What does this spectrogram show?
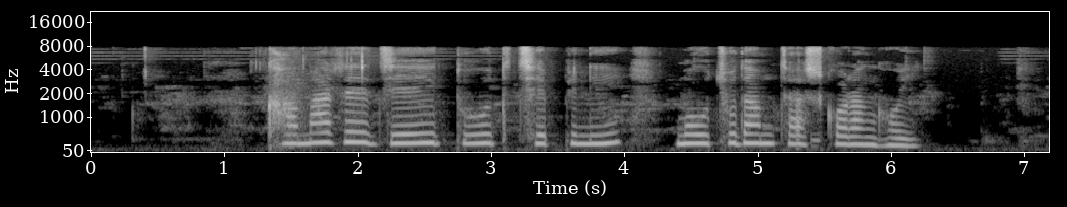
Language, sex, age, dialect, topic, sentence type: Bengali, female, 25-30, Rajbangshi, agriculture, statement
